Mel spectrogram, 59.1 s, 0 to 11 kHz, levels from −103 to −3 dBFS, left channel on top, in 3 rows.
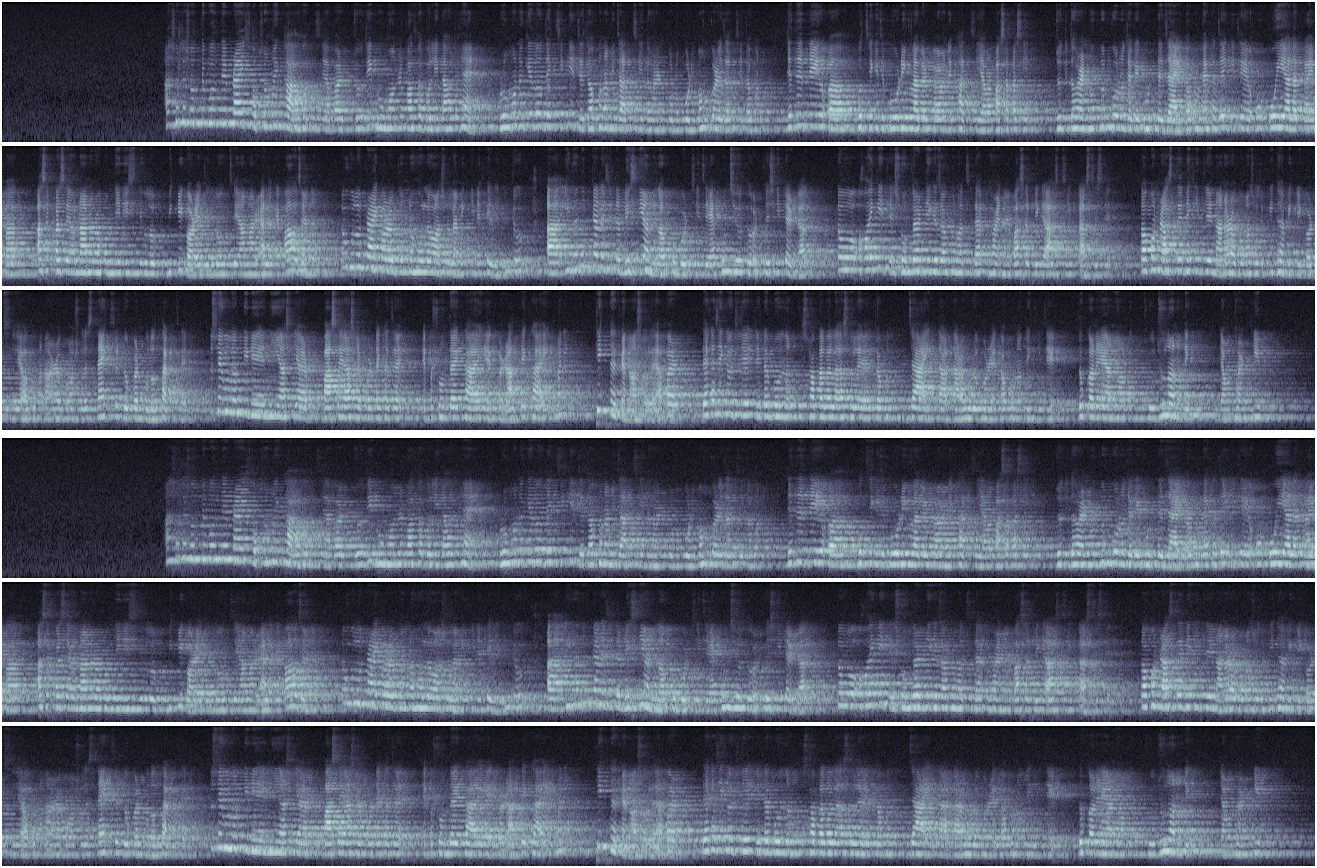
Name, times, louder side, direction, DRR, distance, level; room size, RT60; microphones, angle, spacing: voice 1, 2.5-7.1 7.5-11.4 11.8-15.4 15.8-19.9 20.2-24.4 24.8-27.5 27.9-31.8 32.2-36.3 36.8-42.2 42.5-45.4 45.7-47.9 48.3-49.5 49.9-55.2 55.5-58.3, left 1 dB, 55° left, 2 dB, 1.5 m, -29 dB
14.5 x 6.8 x 8.4 m, 2.6 s
head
